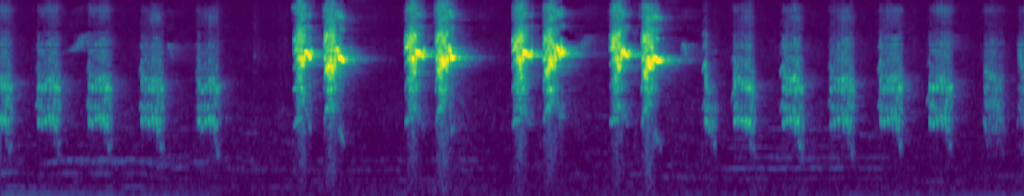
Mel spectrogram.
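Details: Long-tailed shrike song rich in fill-in phrases, a master recording for training shrikes to sing: repeated mid-pitched chattering notes, a run of loud rasping buzzy bursts, then quicker chatter again, with a faint steady low hum.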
